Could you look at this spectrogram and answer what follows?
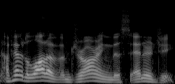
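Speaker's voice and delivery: ordinary talk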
